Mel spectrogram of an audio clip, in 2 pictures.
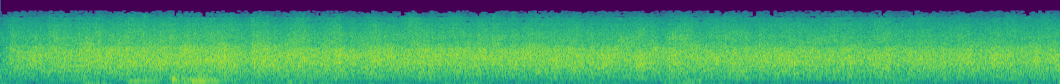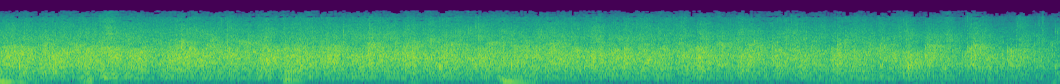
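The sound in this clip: Sustained audience applause welcoming a speaker at a political meeting, dense steady clapping that continues without pause for the whole stretch.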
